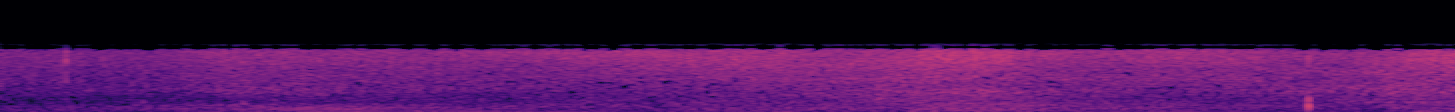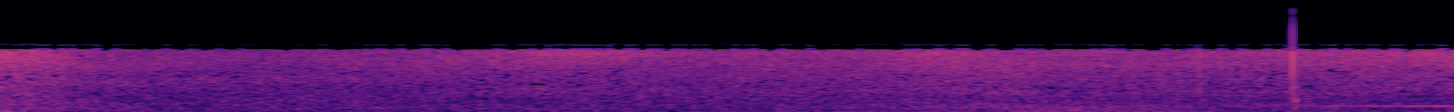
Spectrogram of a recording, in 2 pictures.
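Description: Steady hiss of rain and hail falling on wet pavement, swelling twice near the middle, with two sharp single ticks, one about halfway through and one near the end.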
